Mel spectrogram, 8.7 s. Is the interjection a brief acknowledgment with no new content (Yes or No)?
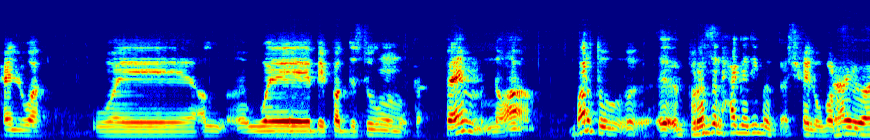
No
